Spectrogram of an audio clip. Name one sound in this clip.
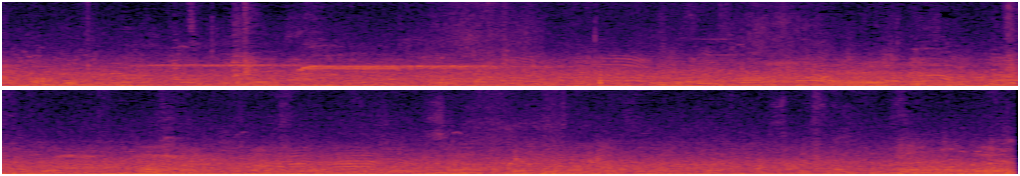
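Men shout and call out across an open field in the distance.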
